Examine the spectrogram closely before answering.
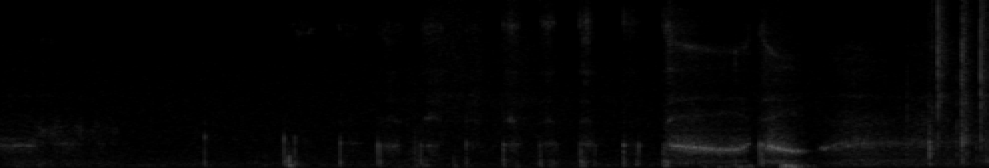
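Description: Plastic binder pages crinkle and tap as they are turned and handled.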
